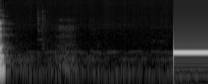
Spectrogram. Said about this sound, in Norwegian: Nå ringer det.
